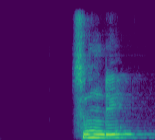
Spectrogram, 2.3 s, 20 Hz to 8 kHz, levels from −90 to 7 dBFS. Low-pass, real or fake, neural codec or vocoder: 7.2 kHz; fake; codec, 16 kHz in and 24 kHz out, 2.2 kbps, FireRedTTS-2 codec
